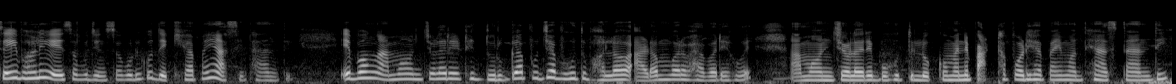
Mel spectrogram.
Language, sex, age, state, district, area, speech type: Odia, female, 30-45, Odisha, Kalahandi, rural, spontaneous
